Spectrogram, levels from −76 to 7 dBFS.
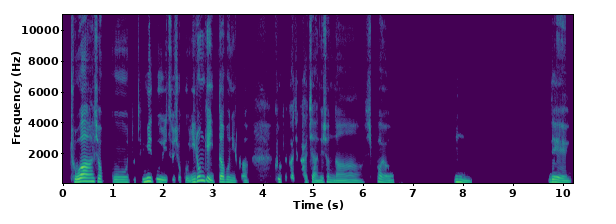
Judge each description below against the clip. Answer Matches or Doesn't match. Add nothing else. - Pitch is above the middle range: Doesn't match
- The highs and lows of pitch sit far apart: Doesn't match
